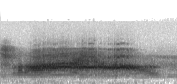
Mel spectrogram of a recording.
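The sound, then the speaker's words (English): A single long train whistle at Dover Ridge sounds on its own, a steady, loud, reedy tone that swells in and holds for a few seconds before fading, with an echoing quality. “Oh, that train whistle. It's been driving me bats all morning.”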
